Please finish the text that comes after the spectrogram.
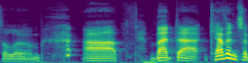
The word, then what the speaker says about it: Illume: got the pronunciation right there's always that tendency to make it sound like he's from France with a lum but it's a loom uh but uh Kevin's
